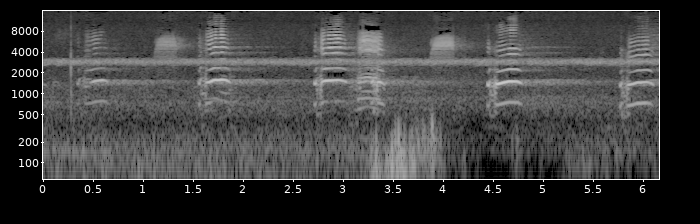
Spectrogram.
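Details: Nasal, buzzy peents from an American woodcock at Fresh Pond in Delaware Seashore State Park, about 6:20 pm on a March evening during sky-dancing; loud single calls repeated roughly every second, a steady high ringing hum and a brief low rumble behind.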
